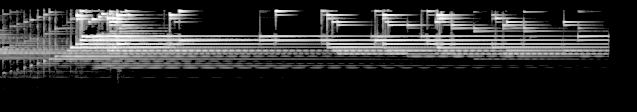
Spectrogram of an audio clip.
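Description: High tinkling chimes. A quick upward run of bell-like notes in the first second gives way to sustained high ringing tones, with scattered tinkles above them, slowly fading and cutting off at the end.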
